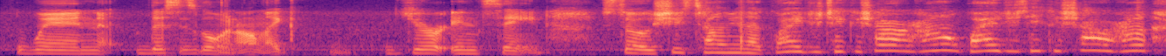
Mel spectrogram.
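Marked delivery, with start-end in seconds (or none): 3.9-5.7 accusing wife. Retold or imitated. Retold angry wife interrogating her.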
